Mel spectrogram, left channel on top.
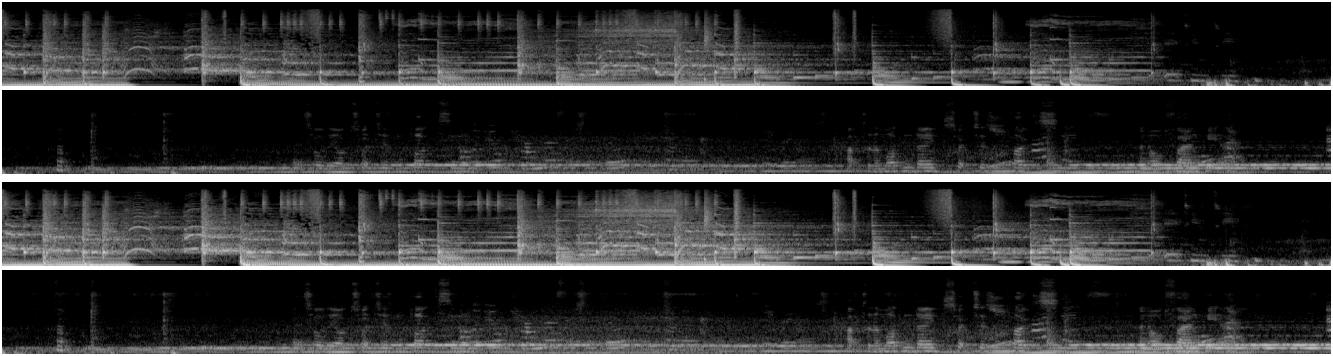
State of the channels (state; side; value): quieter; left; 5.6 dB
